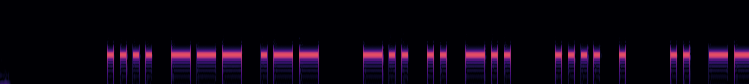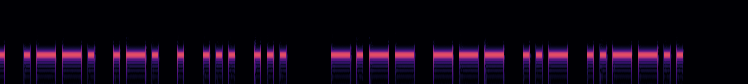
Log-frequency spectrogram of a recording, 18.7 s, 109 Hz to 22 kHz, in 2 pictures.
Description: Morse code, heard as a keyed tone, about 15 wpm, 700 Hz. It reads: HOW DID HE IMPRESS YOU?
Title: Sentences from Top 1600 Words 15wpm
